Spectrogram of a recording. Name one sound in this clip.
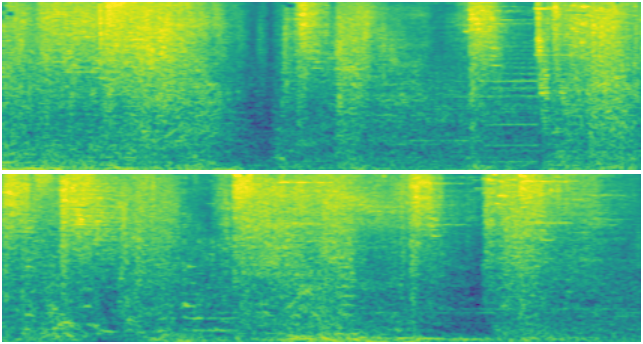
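Magic blasts and weapon strikes crackle and burst in a fast game battle.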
